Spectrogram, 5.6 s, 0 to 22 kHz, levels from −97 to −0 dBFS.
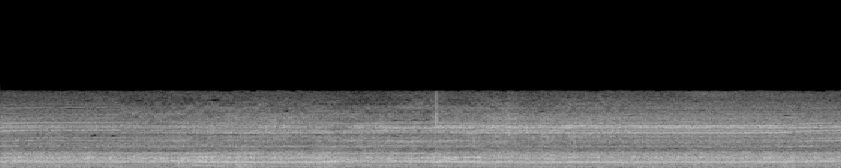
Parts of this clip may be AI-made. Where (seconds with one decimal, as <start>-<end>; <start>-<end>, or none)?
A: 0.8-4.2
